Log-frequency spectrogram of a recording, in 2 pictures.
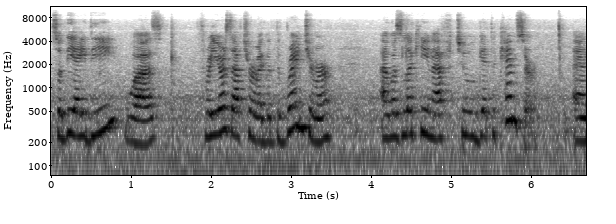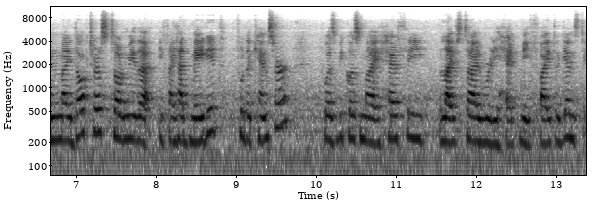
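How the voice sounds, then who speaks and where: Speaking at a fairly quick pace in a Corsican accent, a woman with a fairly high pitch and ordinary pitch variation is heard with noticeable background noise and audible room echo. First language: French. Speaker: fitness and lifestyle coach. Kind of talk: interview. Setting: hotel room.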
